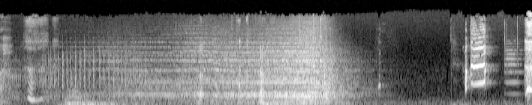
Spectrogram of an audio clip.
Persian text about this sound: اون یه مرغه. تو گم شدی کوچولو. آره حتما گم شدی. قیافش رو ببین.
